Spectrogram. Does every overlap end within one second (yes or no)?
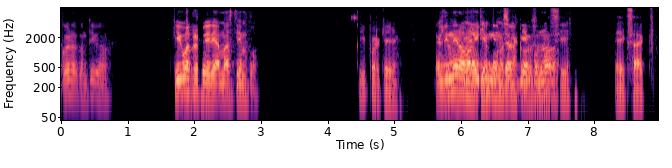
no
